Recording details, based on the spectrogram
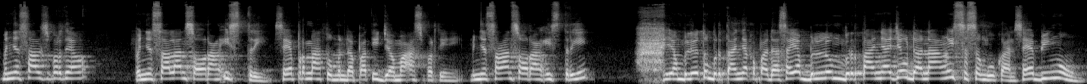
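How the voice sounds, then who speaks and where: High-pitched woman teacher, giving a chatty religious talk to a women's circle and quizzing her audience. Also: fairly quick. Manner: chatty, asks the audience questions, acts out quoted laments. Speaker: Islamic teacher leading a women's study circle. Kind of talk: conversational religious lecture.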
